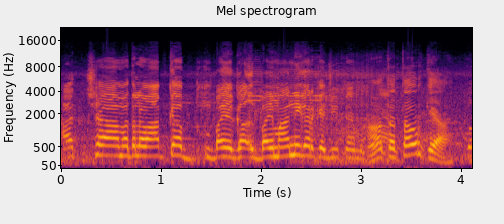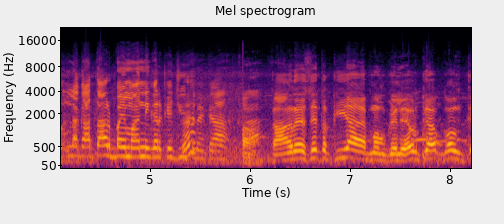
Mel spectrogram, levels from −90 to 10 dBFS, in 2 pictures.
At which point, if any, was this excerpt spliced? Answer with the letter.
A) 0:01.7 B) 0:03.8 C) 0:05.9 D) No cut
C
